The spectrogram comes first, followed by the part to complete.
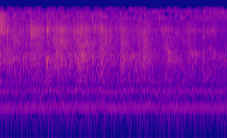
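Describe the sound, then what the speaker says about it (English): A Lions club audience gives a round of applause during an address, steady moderate clapping spread across the room alongside a constant low electrical hum, with no voices heard. "I think they deserve a big round of applause."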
